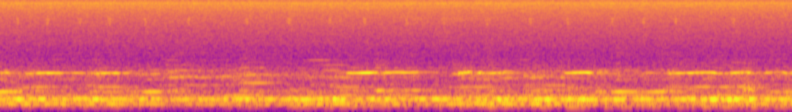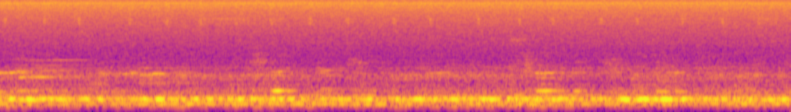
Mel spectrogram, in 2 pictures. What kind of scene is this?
subway train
